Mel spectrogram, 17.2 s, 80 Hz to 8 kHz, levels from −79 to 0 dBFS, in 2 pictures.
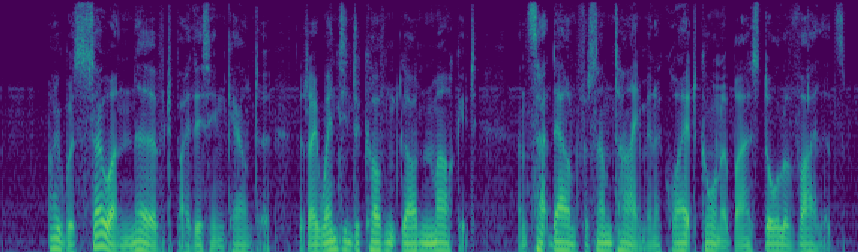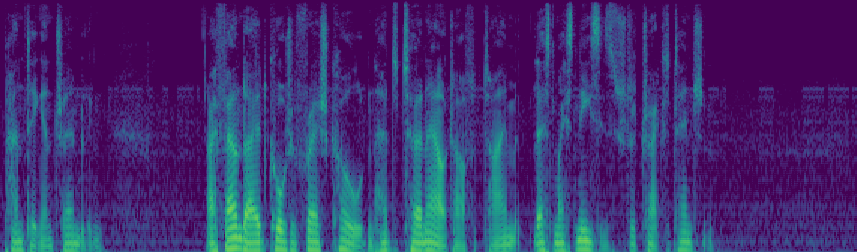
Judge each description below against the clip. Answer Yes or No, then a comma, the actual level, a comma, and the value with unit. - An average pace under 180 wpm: No, average, 190 wpm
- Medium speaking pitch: No, very low, 95 Hz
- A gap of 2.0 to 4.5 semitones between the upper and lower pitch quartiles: Yes, average, 4.0 semitones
